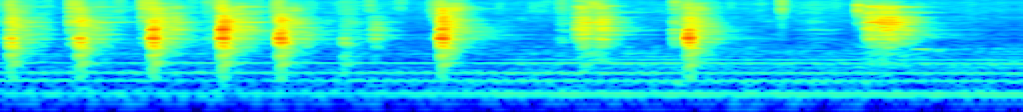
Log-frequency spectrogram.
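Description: A knife finely chopping a serrano chili pepper on a cutting board, about a dozen sharp, close taps in an uneven quick rhythm, some louder than others, over a faint steady hum.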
